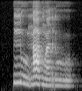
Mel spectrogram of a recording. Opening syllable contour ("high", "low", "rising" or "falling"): falling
